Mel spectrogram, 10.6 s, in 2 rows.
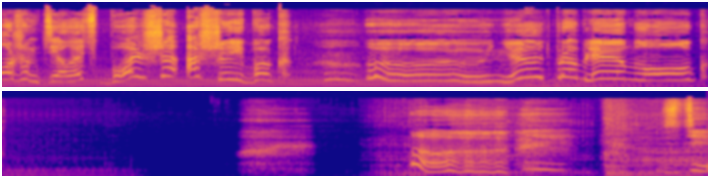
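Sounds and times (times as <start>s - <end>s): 
speech: 0.1s - 5.4s, 8.4s - 10.5s
big cat roaring: 8.0s - 10.5s.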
